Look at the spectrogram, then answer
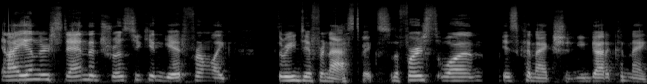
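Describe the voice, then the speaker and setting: A woman with a Brazilian Portuguese accent speaks in a bright, sharp tone with fairly even intonation. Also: medium pitch for a woman, moderate pace. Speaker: football coach. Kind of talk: interview. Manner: halting, searching for words.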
